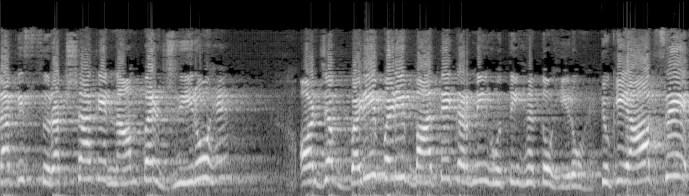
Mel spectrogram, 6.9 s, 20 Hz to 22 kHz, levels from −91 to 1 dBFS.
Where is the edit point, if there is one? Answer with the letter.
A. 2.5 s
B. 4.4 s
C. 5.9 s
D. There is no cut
C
